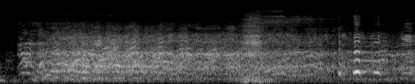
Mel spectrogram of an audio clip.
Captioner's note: audience guffaws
